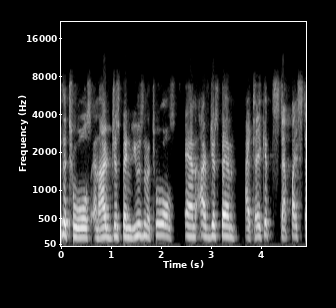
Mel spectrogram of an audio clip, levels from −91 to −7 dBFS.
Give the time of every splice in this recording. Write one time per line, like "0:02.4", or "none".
0:02.3
0:03.6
